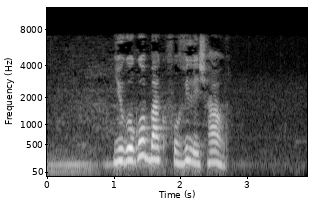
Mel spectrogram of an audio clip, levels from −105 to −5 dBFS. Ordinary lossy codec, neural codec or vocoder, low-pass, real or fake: AAC, 64 kbps; none; 7.2 kHz; real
